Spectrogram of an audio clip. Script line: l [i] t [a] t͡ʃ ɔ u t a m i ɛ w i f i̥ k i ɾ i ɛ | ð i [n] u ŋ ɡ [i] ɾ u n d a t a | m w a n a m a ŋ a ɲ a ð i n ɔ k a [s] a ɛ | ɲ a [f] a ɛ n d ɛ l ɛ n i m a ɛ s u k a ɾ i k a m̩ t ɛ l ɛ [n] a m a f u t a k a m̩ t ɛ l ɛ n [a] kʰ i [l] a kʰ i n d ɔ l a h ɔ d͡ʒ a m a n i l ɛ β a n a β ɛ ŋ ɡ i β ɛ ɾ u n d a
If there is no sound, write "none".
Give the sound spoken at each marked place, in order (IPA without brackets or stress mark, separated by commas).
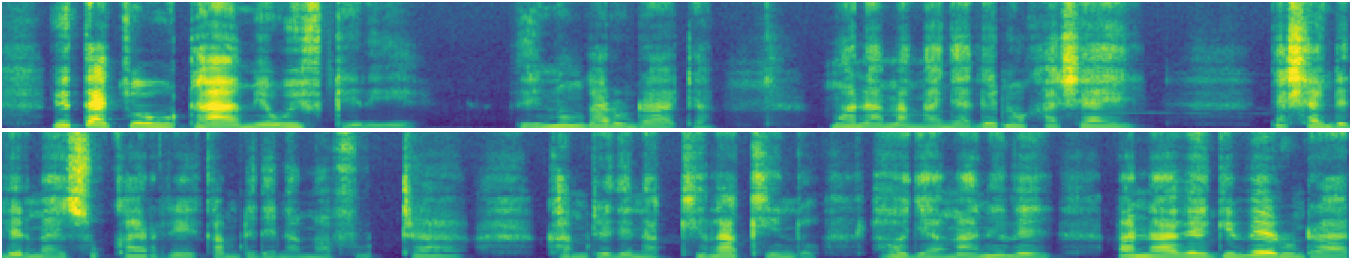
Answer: i, a, n, a, ʃ, ʃ, n, a, l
